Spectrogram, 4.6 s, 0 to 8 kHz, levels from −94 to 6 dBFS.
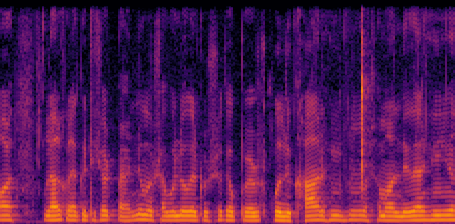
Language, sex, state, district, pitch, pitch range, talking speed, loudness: Hindi, male, Haryana, Rohtak, 155 Hz, 150-160 Hz, 265 wpm, -22 LUFS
